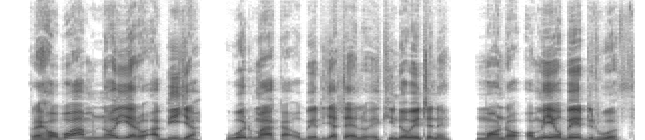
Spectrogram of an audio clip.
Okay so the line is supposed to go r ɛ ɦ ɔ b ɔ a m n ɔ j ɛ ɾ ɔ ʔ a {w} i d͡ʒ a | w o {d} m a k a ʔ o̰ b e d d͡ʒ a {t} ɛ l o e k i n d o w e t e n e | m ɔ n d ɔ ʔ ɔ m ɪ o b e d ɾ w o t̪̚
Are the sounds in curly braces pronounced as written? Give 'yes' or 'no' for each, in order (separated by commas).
no, yes, yes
